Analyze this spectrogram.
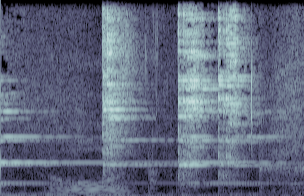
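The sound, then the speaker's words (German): Glasses clink together in a toast, two or three bright ringing taps in quick succession, following a short stretch of voice at the start. “Prost mal bitte wieder mal an. Prost.”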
